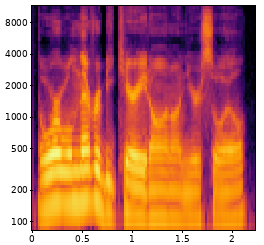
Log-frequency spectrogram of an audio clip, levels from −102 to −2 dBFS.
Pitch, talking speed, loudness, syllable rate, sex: 115 Hz, 270 wpm, -16 LUFS, 5.9 syllables/s, male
